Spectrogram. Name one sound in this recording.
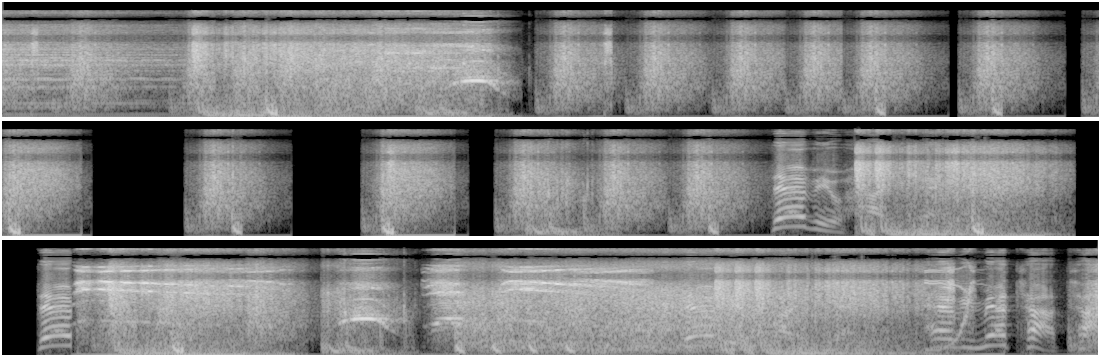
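Punches, kicks and blasts thud and crash in a fight game.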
